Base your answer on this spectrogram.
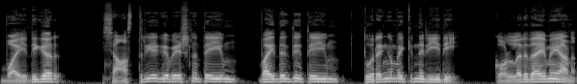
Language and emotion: Malayalam, angry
